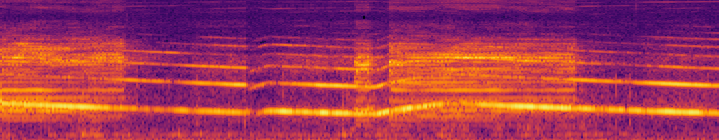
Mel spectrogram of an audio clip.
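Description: Toy fire truck playing its recorded electronic siren: a wailing tone that rises quickly and then falls slowly, twice, with a burst of rushing noise over each rise.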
